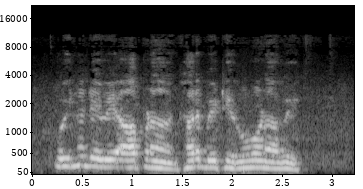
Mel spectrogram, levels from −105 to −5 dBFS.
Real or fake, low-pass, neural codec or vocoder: real; 10.8 kHz; none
